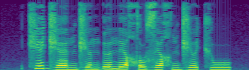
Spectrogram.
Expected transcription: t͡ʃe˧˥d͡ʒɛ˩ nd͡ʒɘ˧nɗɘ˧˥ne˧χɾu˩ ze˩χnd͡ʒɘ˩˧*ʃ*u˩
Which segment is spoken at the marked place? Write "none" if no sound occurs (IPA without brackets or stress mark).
t͡ʃ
